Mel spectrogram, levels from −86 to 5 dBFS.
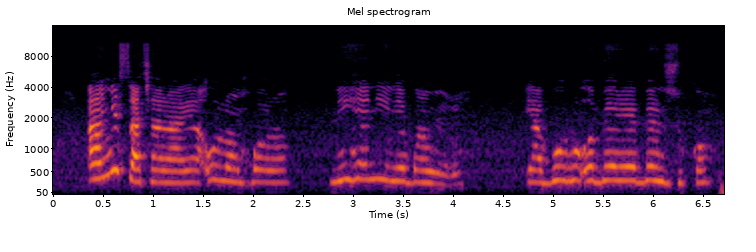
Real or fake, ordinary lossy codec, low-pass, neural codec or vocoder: real; none; 10.8 kHz; none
